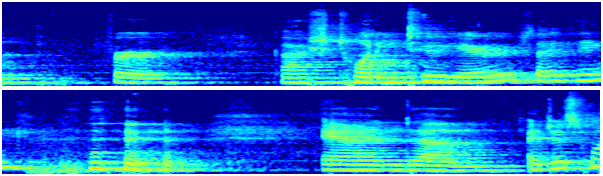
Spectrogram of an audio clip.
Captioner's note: laughs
